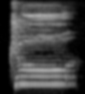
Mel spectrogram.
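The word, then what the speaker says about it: 猪: Our last character in this set is the character for pig, pronounced zhu.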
